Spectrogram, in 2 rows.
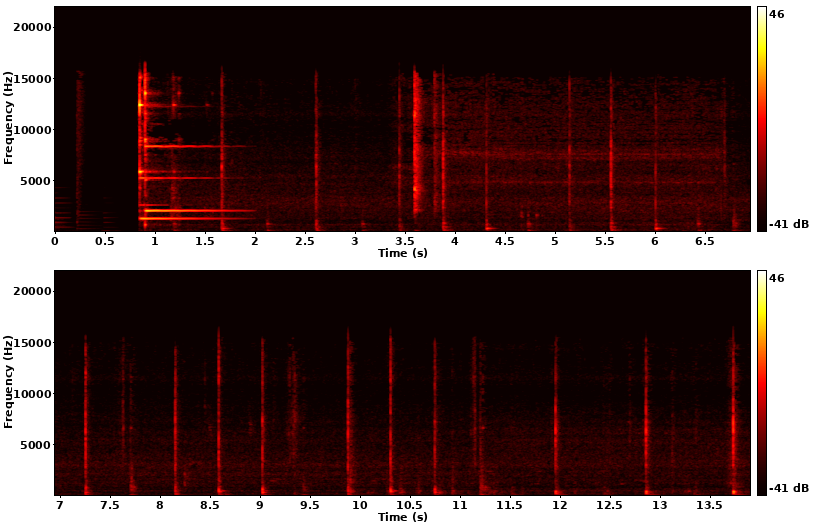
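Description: Keys and pads of a Selmer Super Action 80 Series III tenor saxophone being pressed and released by hand, giving sharp irregular clicks about two or three times a second as the pads close on the tone holes during a leak test; the keys close snugly. A single loud bell-like ding sounds about a second in.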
